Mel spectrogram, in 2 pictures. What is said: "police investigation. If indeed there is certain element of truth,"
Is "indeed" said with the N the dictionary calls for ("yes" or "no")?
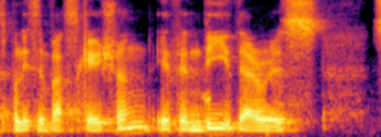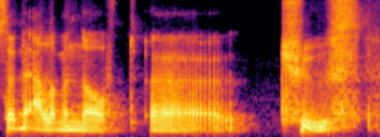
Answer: yes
